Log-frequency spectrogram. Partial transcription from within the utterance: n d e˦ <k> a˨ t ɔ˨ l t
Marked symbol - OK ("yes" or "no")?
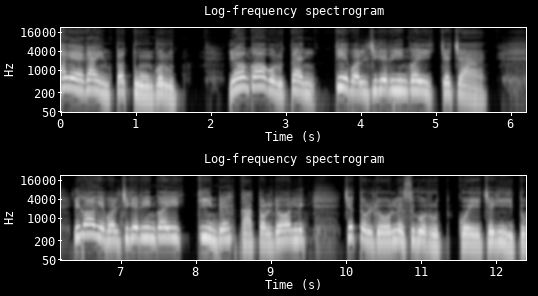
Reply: yes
